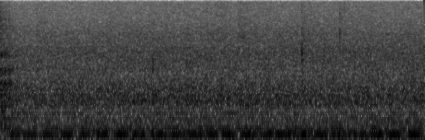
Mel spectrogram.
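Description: A steady low hum, unchanging and fairly loud, with nothing else over it.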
